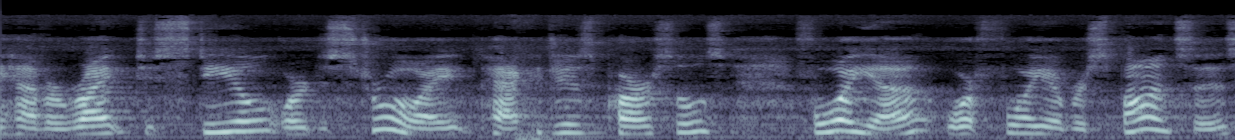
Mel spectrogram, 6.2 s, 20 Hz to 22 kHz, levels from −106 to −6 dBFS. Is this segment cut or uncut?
cut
